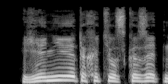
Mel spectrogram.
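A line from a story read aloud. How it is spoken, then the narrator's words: Sullen grumble. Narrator (Russian): набычившись, проворчал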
